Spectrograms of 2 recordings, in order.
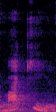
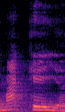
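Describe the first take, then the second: First: The verb ends with an 'ee-a' sound. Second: The verb ends with an 'ay-a' sound. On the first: The speaker calls it right. "Mas é maquia" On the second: The speaker calls it wrong. "Tem gente que acha que o certo é maqueia"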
